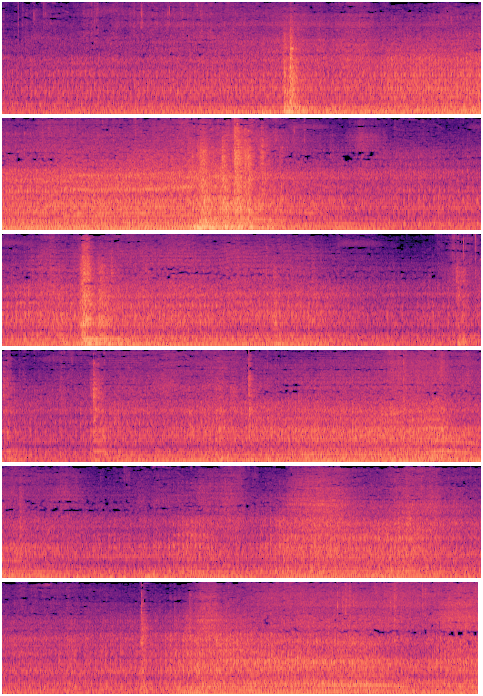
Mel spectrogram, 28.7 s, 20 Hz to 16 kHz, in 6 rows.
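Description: Farm tractor's diesel engine working under load as its Oğuzyiğit KT-4000 front loader bucket digs into soil and tree roots. The engine pitch rises and falls repeatedly, and sharp knocks come about 3, 7 and 10 seconds in, the one near 7 seconds the loudest.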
